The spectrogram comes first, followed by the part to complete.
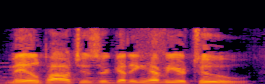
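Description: A man's voice: medium pitch, big pitch swings, normal speed, darkish tone. Dull old radio sound, music behind, male announcer, sweeping intonation, polished sponsor read. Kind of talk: 1950s radio announcing and scripted sponsor narration.

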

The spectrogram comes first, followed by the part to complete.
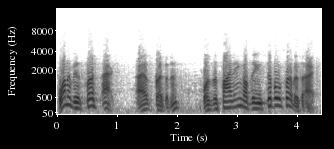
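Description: Higher-pitched male radio announcer, very animated. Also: brisk. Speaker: announcer of an educational spot. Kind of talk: scripted 1950s radio announcing, quiz-like. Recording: tinny, faintly noisy 1950s radio recording.

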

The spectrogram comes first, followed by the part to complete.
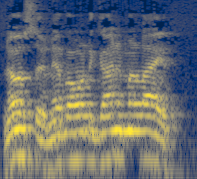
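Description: A man's voice: on the high side, steady tone, fairly quick, muffled recording, a little hiss or hum, natural voice. A man playing a defensive young suspect. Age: 20s. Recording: distant, echoey old radio recording.

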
